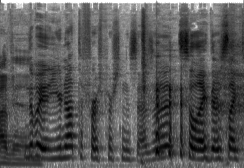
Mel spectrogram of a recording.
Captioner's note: laughs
